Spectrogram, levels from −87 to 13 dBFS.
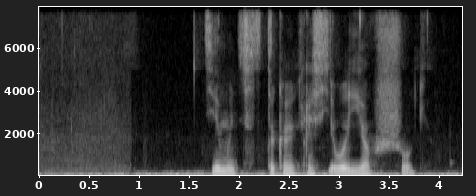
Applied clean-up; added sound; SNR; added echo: none; Walk, footsteps; 7 dB; none.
